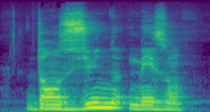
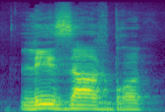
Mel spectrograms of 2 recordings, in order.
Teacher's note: Se a palavra terminar em S e se houver é uma palavra que inicia com vogal após a primeira palavra, o som S torna-se Z · Term: liaison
